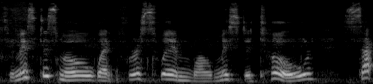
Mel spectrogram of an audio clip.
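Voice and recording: What you hear is reading aloud in a natural voice.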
